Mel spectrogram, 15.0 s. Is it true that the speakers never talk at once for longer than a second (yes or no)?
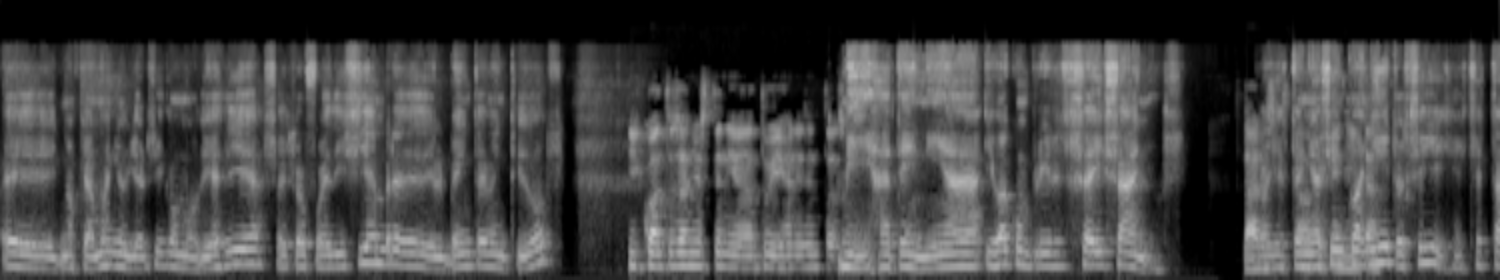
no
